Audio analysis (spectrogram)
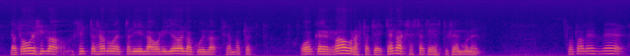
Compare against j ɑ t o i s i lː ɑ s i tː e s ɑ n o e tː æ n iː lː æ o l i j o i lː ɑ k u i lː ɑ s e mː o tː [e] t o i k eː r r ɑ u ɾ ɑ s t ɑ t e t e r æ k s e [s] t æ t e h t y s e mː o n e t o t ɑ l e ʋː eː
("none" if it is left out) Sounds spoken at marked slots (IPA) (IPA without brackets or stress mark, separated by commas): e, s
